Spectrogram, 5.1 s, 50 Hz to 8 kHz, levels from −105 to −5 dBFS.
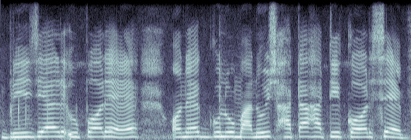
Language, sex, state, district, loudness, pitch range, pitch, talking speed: Bengali, female, Assam, Hailakandi, -13 LUFS, 230-255 Hz, 240 Hz, 70 wpm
